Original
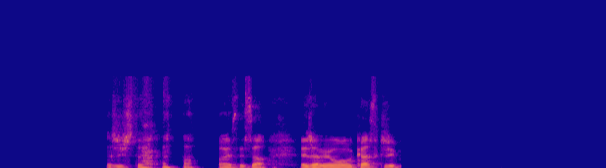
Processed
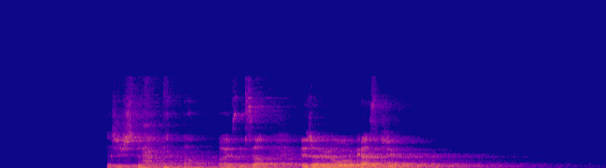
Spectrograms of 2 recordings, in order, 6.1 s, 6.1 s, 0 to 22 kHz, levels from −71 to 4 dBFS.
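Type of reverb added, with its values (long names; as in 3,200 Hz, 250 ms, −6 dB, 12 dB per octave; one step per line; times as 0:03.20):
dense smooth reverb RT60 3 s, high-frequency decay 0.4×, DRR −0.5 dB
level −2.5 dB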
